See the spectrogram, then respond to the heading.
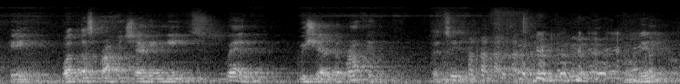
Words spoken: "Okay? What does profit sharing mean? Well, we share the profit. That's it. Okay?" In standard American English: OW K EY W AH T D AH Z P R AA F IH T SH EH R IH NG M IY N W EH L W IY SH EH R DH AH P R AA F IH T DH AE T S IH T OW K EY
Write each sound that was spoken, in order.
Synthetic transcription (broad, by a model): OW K EY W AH T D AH S P R AA F IH T SH EH R IH NG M IY N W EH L W IY SH EH R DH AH P R AA F IH T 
